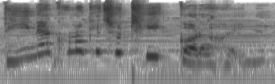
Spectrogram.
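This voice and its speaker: A woman's voice: sits high, sing-song, normal speed, faint music behind. A woman playing an anxious, doting middle-aged mother in an audio drama, speaking in a pleading way. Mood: calm.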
